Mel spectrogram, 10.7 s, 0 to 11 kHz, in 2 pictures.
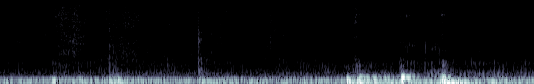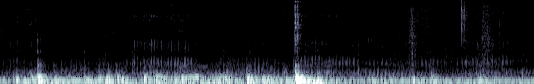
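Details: Kittens born March 14, 2017, woken in the morning, purr in a low, steady, rumbling drone, broken by a few soft bumps and rustles.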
